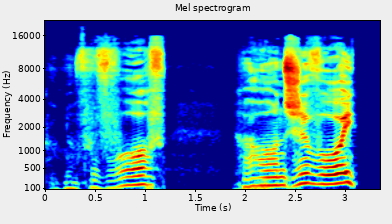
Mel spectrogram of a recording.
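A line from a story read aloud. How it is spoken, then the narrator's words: Sudden plaintive voice. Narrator (Russian): вдруг жалобно сказал Петька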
